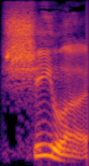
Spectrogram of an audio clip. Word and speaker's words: Shelah: And she gave birth to a third son and named him Shelah. It's actually how it's pronounced. So this kid gets a name that sounds like a girl name.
